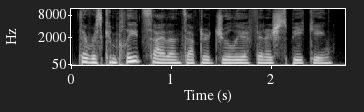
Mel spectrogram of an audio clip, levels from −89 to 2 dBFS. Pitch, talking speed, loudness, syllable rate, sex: 185 Hz, 175 wpm, -18 LUFS, 7.3 syllables/s, female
